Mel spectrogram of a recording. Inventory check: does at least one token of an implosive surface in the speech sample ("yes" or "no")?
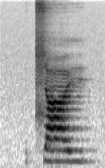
no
